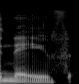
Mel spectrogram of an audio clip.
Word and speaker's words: knave: The knave. – Yeah, I love that word, the knave. – Is what is it? – K-N-A-V-E. – Is knave. That how it's spelled? – Yeah, it's spelled with a K.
